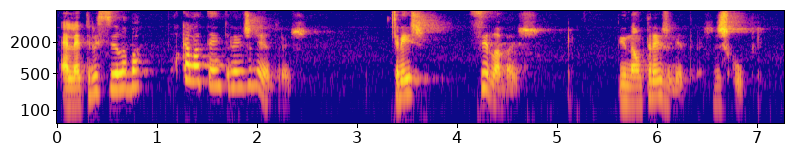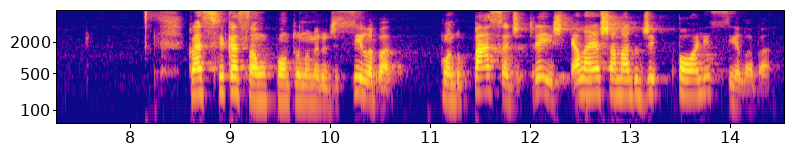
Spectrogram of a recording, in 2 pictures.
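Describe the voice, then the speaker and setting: A woman teacher from Brazil with a Rio de Janeiro accent, explaining a school lesson slowly and deliberately, sounding out words syllable by syllable. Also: on the low side, very animated. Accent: Rio de Janeiro Portuguese.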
